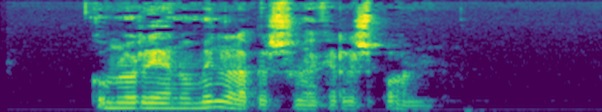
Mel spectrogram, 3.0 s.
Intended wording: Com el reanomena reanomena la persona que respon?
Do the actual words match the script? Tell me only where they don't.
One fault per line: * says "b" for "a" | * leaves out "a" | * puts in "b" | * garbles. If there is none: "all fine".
* leaves out "reanomena"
